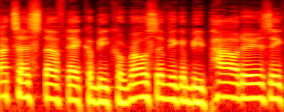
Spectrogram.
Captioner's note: none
